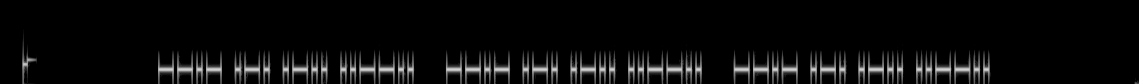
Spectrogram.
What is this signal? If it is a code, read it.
Morse code, heard as a keyed tone, about 25 wpm, 700 Hz. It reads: QRL? QRL? QRL?
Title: Q-Codes Repeated 3x 25wpm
